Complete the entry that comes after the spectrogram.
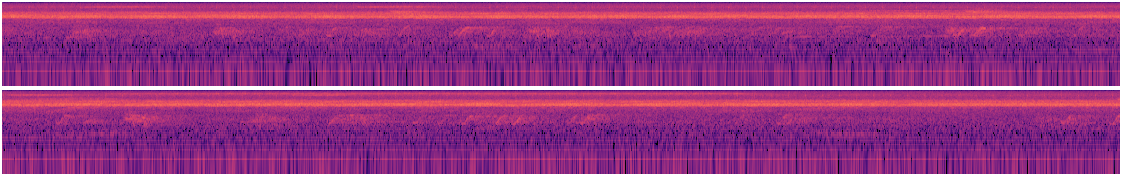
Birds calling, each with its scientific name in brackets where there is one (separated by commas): Undulated Tinamou (Crypturellus undulatus), Russet-backed Oropendola (Psarocolius angustifrons)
